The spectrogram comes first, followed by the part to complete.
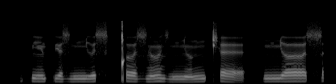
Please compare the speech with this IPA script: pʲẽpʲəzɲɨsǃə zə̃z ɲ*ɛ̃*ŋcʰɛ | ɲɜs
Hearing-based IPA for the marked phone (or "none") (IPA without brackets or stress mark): ə̃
